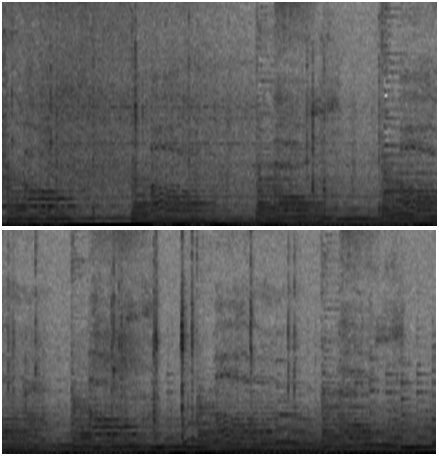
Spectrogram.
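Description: Background music with sustained chords changing about every two seconds, over a steady low hum.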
